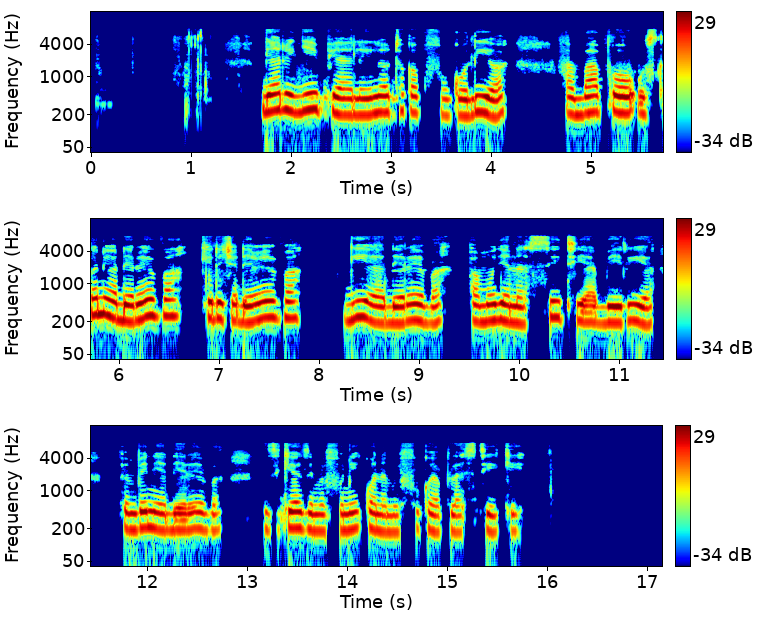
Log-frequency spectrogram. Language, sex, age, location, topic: Swahili, female, 18-24, Dar es Salaam, finance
